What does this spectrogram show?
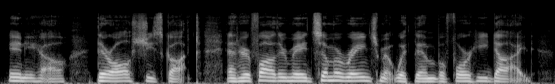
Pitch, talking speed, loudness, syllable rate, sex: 150 Hz, 185 wpm, -16 LUFS, 5.5 syllables/s, female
